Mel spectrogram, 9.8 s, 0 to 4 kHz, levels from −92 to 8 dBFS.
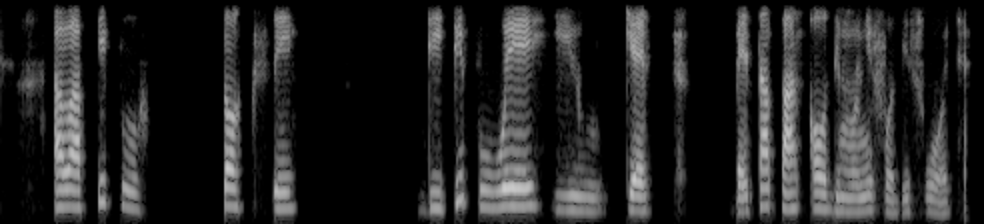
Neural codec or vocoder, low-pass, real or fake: codec, 16 kHz, 4 kbps, FunCodec, trained on Chinese and English, 50 frames a second; 3.6 kHz; fake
